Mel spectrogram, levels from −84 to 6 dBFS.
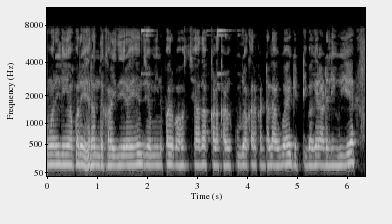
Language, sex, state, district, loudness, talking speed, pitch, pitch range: Hindi, male, Chhattisgarh, Bilaspur, -21 LUFS, 205 wpm, 150 Hz, 145-155 Hz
